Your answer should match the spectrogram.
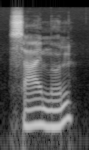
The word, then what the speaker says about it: Psymun: It's spelled PSYMUN, but it's pronounced like the name, which I did not.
